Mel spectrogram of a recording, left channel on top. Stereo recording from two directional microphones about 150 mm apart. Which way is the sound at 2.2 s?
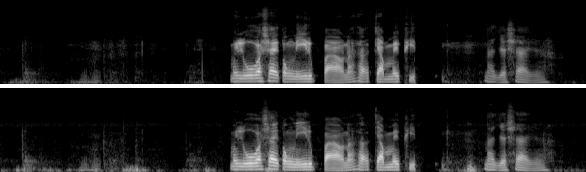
Centre (ahead or behind).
